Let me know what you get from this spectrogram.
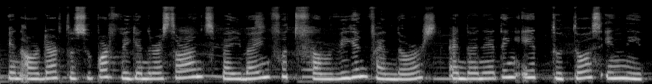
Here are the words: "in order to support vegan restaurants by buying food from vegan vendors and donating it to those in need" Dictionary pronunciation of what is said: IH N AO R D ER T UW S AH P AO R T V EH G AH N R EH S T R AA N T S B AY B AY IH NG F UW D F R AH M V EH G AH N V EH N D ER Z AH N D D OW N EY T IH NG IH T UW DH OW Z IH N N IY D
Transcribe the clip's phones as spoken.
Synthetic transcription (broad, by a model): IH N AO R D ER T UW S AH P AO R T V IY G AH N R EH S T R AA N T S B AY B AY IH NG F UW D F R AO M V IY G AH N F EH N D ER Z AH N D D OW N EY T IH NG IH T UW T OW S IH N N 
